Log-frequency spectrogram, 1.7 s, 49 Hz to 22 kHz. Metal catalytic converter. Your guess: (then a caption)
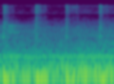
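Solid. Metal catalytic converters under a 2015 Ford 3.5L Ecoboost are tapped to check for internal rattling, giving short, dull knocks over a steady low hum. No loose, rice-like rattle follows the taps; the converters sound solid and intact, so only the O2 sensor needs replacing.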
